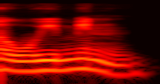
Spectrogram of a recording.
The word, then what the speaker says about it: women: Woman, ini bacanya women.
